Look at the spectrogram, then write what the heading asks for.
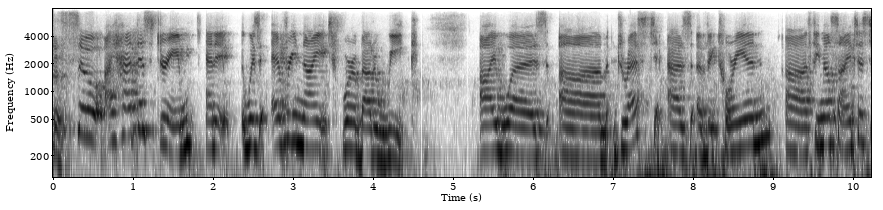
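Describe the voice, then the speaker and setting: A woman guest, a writer, telling stories casually in an interview in a halting, thoughtful way. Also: a little high. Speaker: guest, writer of an audio drama podcast. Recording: roomy, dull, noisy amateur recording.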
